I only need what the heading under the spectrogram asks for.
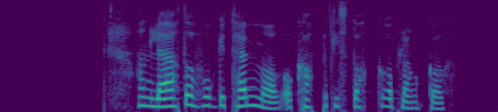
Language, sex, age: Norwegian, female, 35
